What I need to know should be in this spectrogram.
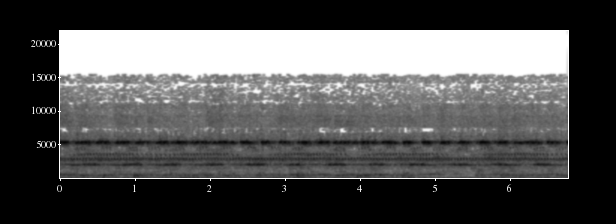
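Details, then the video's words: Cricket chorus meant to drive off rats, lull listeners to sleep and train birds; shrill, rapid pulsed chirps about four per second layered over a steady lower buzzing band, no pauses. "Suara jangkik pengusir tikus pengantar tidur"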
